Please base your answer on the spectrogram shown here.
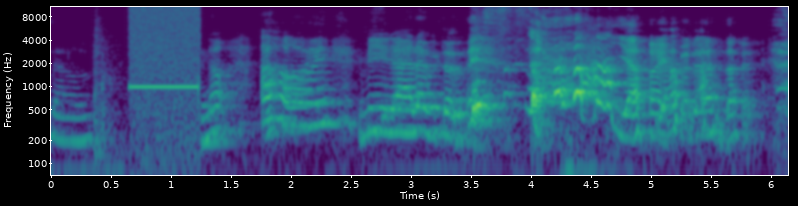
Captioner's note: laughs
